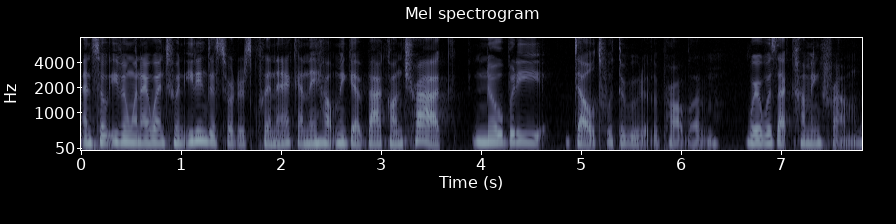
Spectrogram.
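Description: A woman with an unremarkable speaking voice talks at a fairly quick pace and a fairly low pitch, with fairly even intonation. The sound is dry and close, with no echo. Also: very clean recording, silent background. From Montreal, Canada. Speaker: mental health advocate. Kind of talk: personal testimony in interview.

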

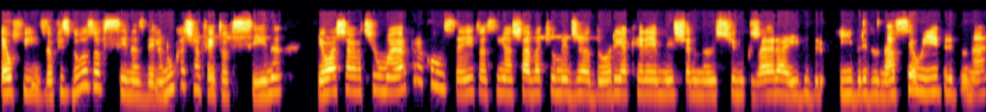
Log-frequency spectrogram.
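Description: A woman talks very fast with hardly any pauses. Her pitch is fairly high, and the sound is dry and close with no echo. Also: ordinary pitch variation. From Brazil, São Paulo. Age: young. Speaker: novelist. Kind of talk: interview. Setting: remote recording.

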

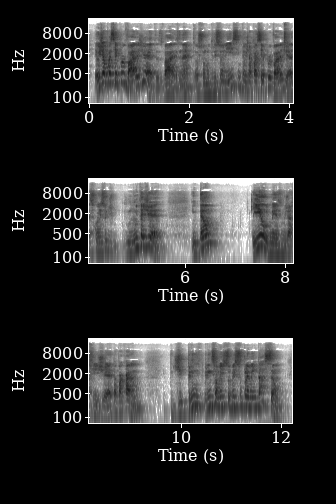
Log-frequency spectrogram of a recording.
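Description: A man speaks at a high pitch in an animated tone, his pitch swinging very widely. His pace is moderate, and audible room echo fills the recording. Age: 20s. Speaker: podcast host. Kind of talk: casual monologue.

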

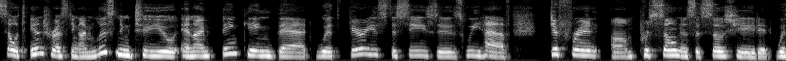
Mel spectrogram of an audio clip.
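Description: A woman speaks in a plain, everyday voice at a fairly slow pace, her pitch fairly high. She uses ordinary pitch variation over a quiet background. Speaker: physician and health podcast host. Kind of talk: interview.

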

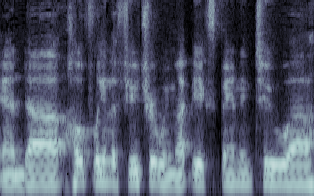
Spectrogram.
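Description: In an American accent, a man talks fairly quickly at a medium pitch, his dark, mellow, somewhat breathy voice flat and monotone, recorded dry and close with no echo. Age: 50s. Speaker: real estate investor. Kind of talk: interview.

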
